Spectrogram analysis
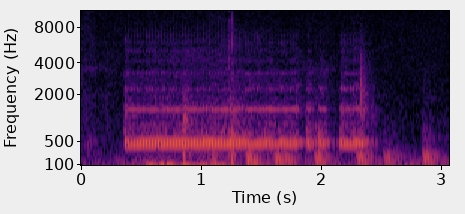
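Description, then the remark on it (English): A phone line rings out with a steady, buzzing ringback tone that holds for about two seconds, pauses briefly, then starts again while the call waits to be answered. No one speaks. “Why she ain't answering the phone?”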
